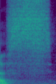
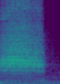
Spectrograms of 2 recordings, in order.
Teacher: If you feel a s and sh, you can feel there's a difference in how forward you are. S as in sip is on the alveolar ridge, while sh as in ship is a little bit behind it.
